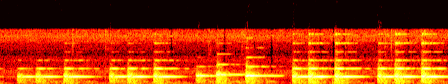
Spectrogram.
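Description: Piano music: short, quickly fading high notes, about four a second, mostly repeating one pitch with a few notes a step higher.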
